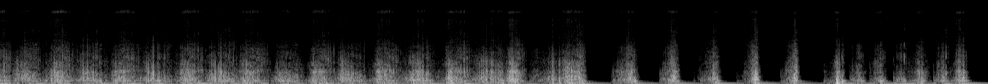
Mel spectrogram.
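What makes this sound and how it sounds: Long jeweled fake nails scratch along the sides of a soft, porous black foam microphone windscreen. For about six seconds the scratching is fast and continuous, a dense low rumbling rasp with bright crackle, then it slows into separate, distinct strokes with short silences between them.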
